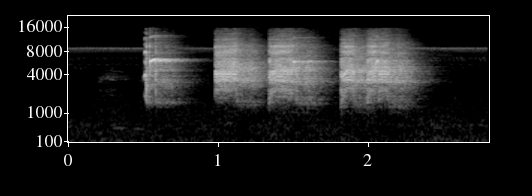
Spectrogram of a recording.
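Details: Black francolin wandering free in the jungle: a clipped opening note, then three broad, harsh, rasping notes delivered in a quick, evenly spaced phrase.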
